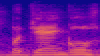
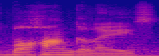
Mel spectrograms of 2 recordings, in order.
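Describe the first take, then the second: First: It is said with the usual 'Bo-jang' sounds. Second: It is said with 'Ba-hang', an h-like middle sound.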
